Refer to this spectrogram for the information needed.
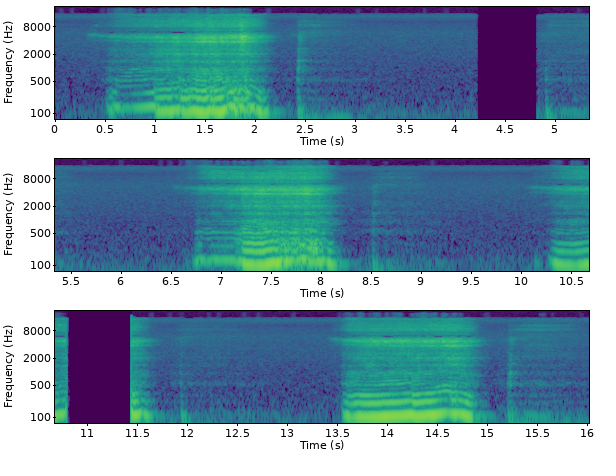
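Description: Loud, low, rattling snores on each in-breath, about four in sixteen seconds, with quiet pauses between them.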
